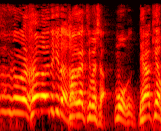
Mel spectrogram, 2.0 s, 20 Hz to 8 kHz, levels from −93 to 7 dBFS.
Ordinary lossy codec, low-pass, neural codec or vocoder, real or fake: none; 7.2 kHz; none; real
